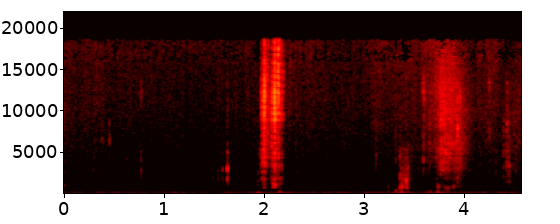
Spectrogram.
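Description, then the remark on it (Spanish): A couple of quick slurping sips of coffee from a cup, separated by a short pause, with faint cup handling sounds and no talking. “Pausa para trago de café.”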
